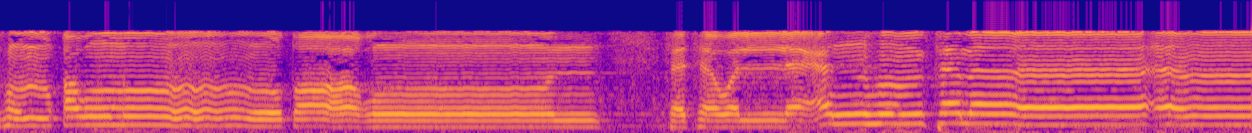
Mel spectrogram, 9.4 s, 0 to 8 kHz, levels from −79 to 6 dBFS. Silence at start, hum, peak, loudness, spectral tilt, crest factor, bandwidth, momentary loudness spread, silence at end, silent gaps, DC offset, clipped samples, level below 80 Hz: 0 s; none; 0 dBFS; -10 LUFS; -5.5 dB/octave; 12 dB; 8 kHz; 6 LU; 0 s; none; under 0.1%; 0.2%; -44 dBFS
